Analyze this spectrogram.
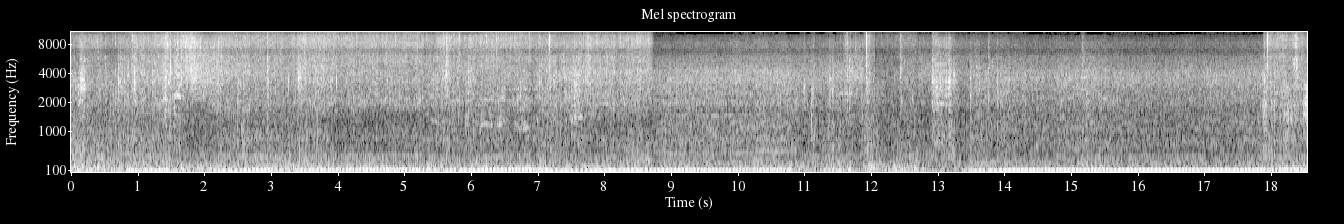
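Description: A heavy tank engine rumbles and drones steadily.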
